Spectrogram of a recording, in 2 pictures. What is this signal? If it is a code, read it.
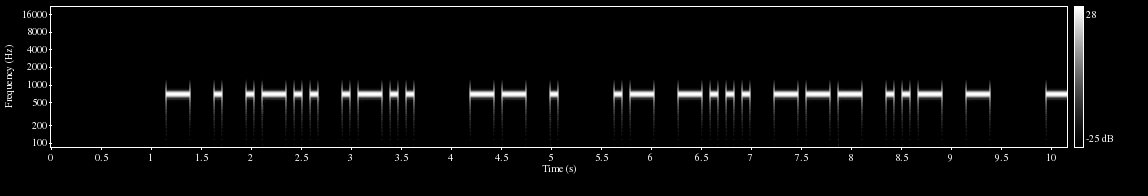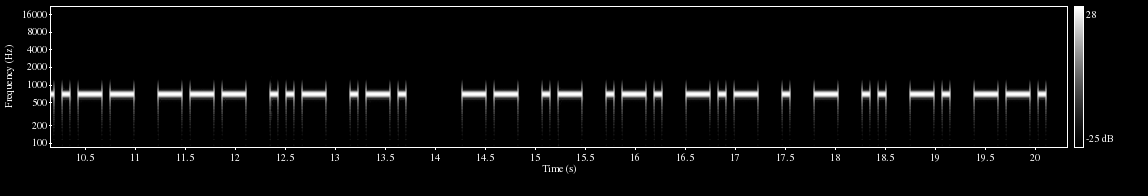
Morse code, heard as a keyed tone, about 16 wpm, 700 Hz. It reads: TELL ME ABOUT YOUR MARKETING
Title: Sentences from Top 1000 Words - Review Part 5 - 15wpm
